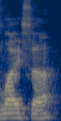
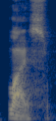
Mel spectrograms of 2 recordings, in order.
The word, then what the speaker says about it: Lysa: It was Lysa in I'm assuming the red keep with tears of lease lice. That is correct. You changed the pronunciation to lice, so I can't accept that.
